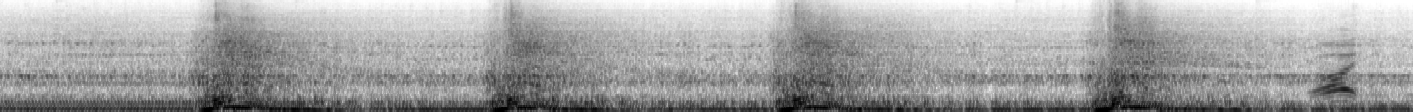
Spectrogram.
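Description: A motorcycle engine revs sharply several times.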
